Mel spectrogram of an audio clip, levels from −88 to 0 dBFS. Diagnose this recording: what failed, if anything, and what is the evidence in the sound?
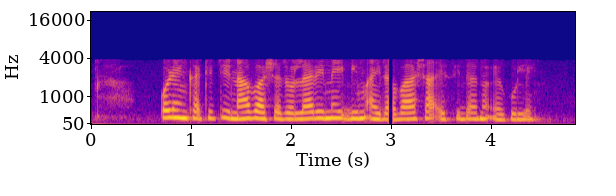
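The network stage failed: packet loss filled with silence. The speech drops out completely from 2.98 to 3.03 s, a 50 ms hole with hard edges, which fits five 10 ms packets going missing and the receiver playing silence rather than concealing the gap. The band-limited G.711 telephone coding is audible as expected.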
